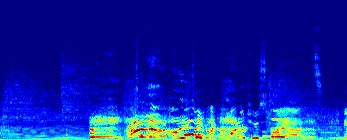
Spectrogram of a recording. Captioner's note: laughing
